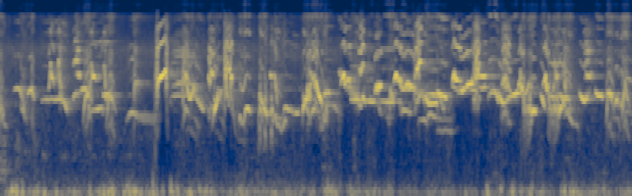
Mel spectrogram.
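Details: Energetic oriental magpie-robin, 'kacer gacor' singing full of varied filler phrases. Quick chain of swooping whistles, scratchy chatter and shrill high notes tumbling together, with soft low music in the background.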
